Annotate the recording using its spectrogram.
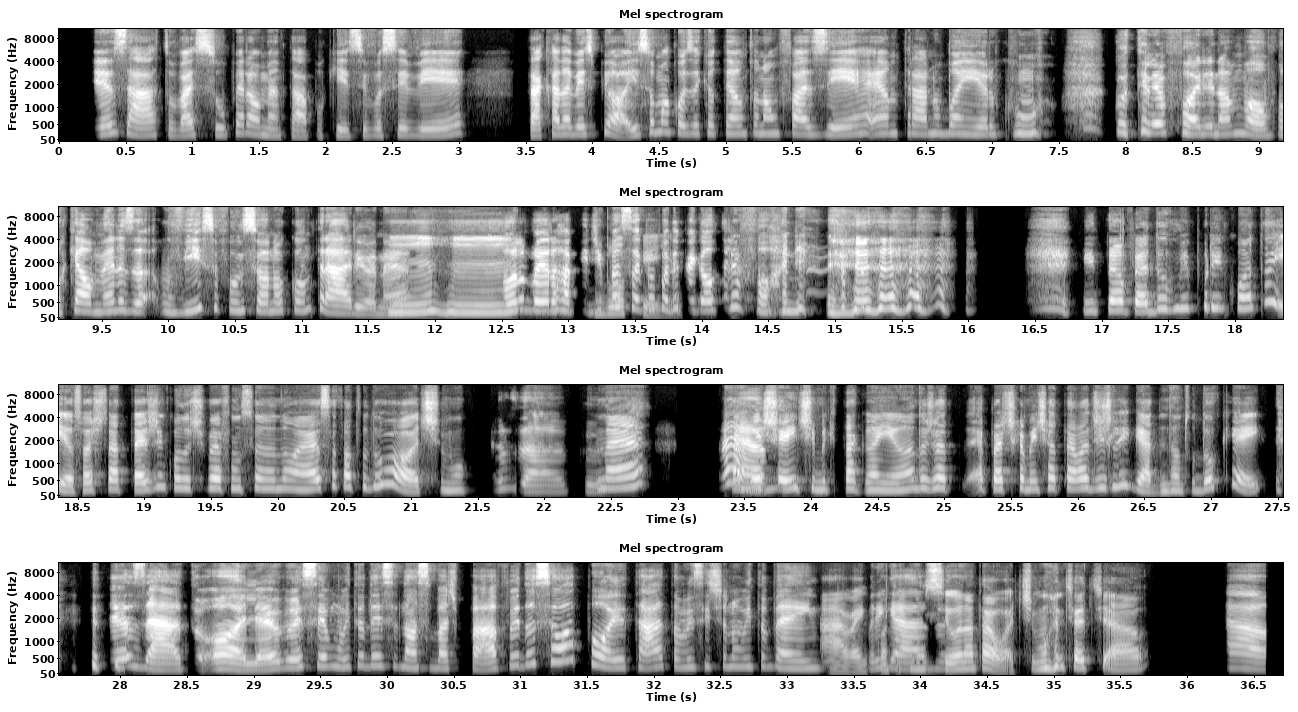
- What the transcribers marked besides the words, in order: laughing while speaking: "com"; laughing while speaking: "telefone"; laugh; tapping; laugh; chuckle
- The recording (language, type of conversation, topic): Portuguese, advice, Como posso lidar com a dificuldade de desligar as telas antes de dormir?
